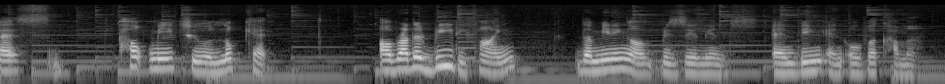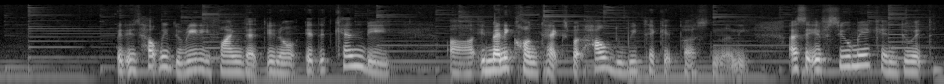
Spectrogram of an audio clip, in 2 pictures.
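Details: Adult woman speaking; typical speech.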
